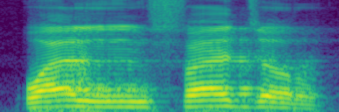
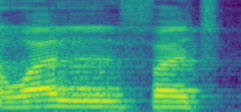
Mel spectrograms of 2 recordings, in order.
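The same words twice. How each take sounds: First: The j is released with a clear echoing bounce. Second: The j is closed off without any echoing bounce. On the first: The speaker calls it right. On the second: The speaker calls it wrong.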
